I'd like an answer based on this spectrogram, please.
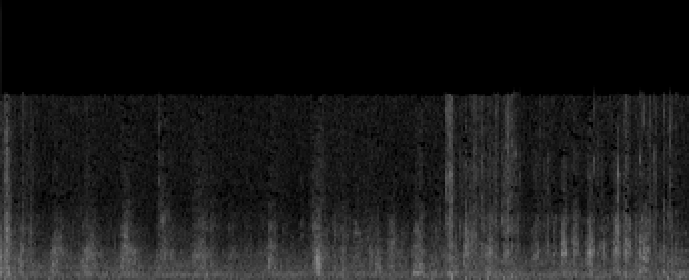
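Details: Two dogs, Jack and Bobby, playing outdoors in a snowstorm; rapid breathy panting bursts of airy noise, denser and louder toward the end, with soft scuffing sounds in between.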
